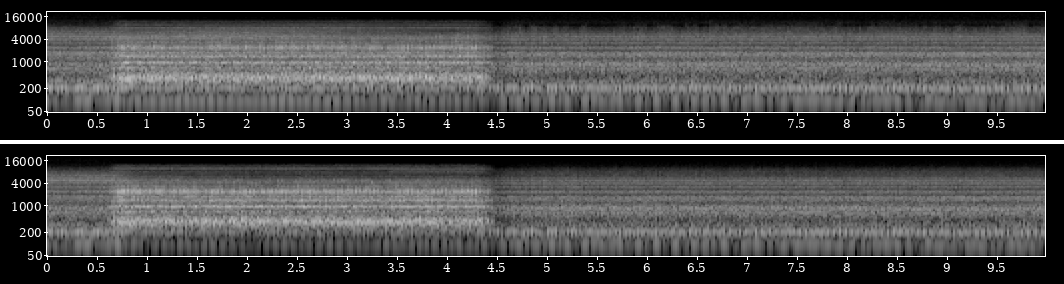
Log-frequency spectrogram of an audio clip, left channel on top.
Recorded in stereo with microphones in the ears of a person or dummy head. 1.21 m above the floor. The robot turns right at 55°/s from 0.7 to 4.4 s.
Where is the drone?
10° right; by 10.0 s 170° right.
